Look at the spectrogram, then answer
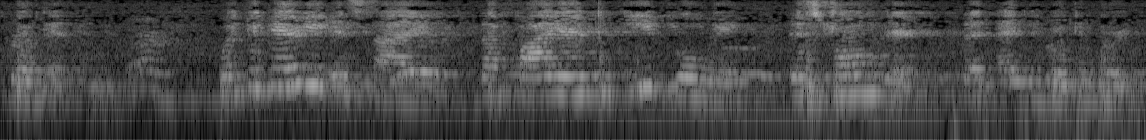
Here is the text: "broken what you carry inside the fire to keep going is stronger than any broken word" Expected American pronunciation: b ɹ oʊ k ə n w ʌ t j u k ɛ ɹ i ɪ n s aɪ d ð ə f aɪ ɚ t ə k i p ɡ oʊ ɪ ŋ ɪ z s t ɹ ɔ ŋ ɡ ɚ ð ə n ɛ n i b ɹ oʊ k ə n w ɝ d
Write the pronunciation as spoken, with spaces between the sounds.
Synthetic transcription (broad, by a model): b ɹ oʊ k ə n w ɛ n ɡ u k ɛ ɹ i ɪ s aɪ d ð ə f aɪ ɚ t ə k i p ɡ oʊ ɪ ŋ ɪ s t ɹ ɔ ŋ ɡ ɚ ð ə n ɛ n i b ɹ oʊ k ə n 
